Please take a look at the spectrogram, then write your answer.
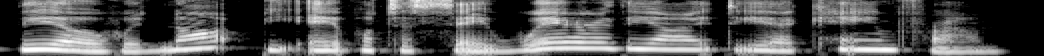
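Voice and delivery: plain reading voice

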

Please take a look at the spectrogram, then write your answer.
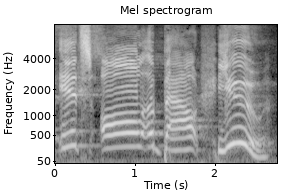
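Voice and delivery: slow, drawn-out, syrupy mock tone; mock flattering voice. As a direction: play the world's coaxing voice, slowly. The world's voice mocked.

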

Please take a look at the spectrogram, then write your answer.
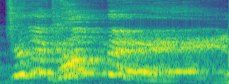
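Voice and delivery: sudden high laughing shout, slowed; dad suddenly yelling about the boiler; shouted quote. Retold or imitated. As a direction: bellow it out high and drawn-out through a laugh. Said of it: "he's like".

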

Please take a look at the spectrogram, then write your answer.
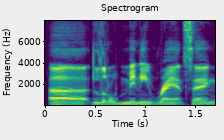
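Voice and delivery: ordinary talk

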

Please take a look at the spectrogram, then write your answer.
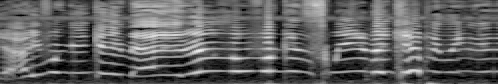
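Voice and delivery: very high, squeaky tearful wail; hammed-up blubbering; imitating crying sister. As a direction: squeal it through mock sobs. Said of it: "My sister was crying so fucking hard".

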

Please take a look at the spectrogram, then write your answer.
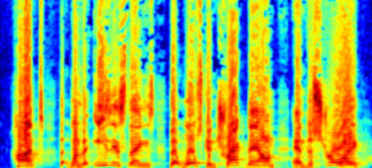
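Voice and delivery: fiery preaching; building sermon. Acted. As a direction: drive the danger home. Preaching builds about wolves.

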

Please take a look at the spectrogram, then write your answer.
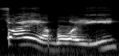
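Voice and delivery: Family stretched slow in a put-on Southern drawl; fake Southern drawl. Shown as a demonstration. Mocking the coach's fake Southern family. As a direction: drag Family out slowly like a fake Southern accent. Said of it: "said it like".

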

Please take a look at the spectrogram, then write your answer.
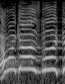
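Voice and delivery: put-on very high excited little girl voice; toddler voice. Toddler showing dad her tower, squeaky and excited. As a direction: squeal like a proud two-year-old. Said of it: "she was like".

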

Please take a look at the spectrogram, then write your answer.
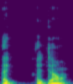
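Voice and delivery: subdued, wounded retake; downcast reread. Shown as a demonstration. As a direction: read it small and hurt, pausing before the quote. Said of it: "Maybe it's like this".

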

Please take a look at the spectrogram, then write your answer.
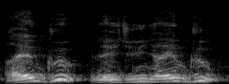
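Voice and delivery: hammy Groot, loud, to a crowd; bad Groot impression. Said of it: "sounds like Sylvester Stallone doing a bad impression of Groot".

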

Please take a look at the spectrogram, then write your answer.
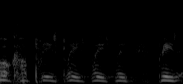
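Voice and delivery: very soft desperate please; panicked pleading. Retold or imitated. Young prophet silently begging God for words, hushed. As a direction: beg God under your breath. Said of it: "now I'm panicking".

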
